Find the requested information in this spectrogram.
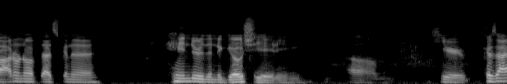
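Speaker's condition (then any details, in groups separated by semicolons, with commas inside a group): No condition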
